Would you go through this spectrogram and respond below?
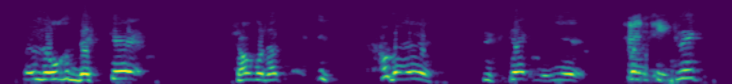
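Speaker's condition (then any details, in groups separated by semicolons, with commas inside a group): Cerebral palsy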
